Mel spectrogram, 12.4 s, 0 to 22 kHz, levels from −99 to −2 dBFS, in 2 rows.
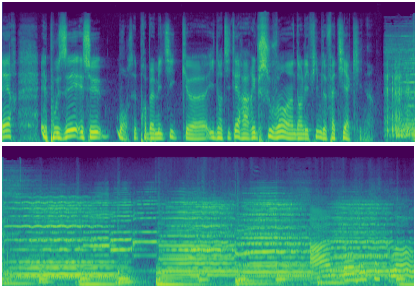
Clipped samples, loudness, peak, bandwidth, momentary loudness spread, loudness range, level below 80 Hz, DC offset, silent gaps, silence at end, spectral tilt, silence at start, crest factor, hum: under 0.1%; -17 LUFS; -4 dBFS; 15 kHz; 8 LU; 3 LU; -30 dBFS; under 0.1%; none; 0 s; -5.5 dB/octave; 0 s; 12 dB; none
